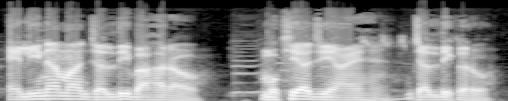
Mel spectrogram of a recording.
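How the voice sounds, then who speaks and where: Guy doing worried pleading village lad, deep voice, flustered, cartoon story w sitar behind. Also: moderate pace, fairly bright tone, faint music behind. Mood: urgent, alarmed. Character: anxious, pleading young villager, devoted son.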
